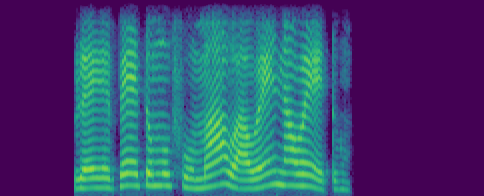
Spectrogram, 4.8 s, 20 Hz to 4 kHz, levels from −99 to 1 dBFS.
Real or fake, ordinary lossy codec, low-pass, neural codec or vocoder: fake; Opus, 32 kbps; 3.6 kHz; codec, 16 kHz, 4.8 kbps, FACodec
